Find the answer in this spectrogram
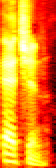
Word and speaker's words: Etienne: He said today, "That's not how you say my name." Travis Etienne Etienne Etienne Etienne Etienne Etienne Travis Etienne We've all everyone Travis Etienne Jr.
